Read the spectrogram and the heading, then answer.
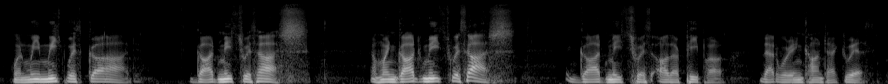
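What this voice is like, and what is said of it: Irish accent. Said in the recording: “my accent is Irish, or kind of, I don't know what it is now ... I come from Southern Ireland”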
